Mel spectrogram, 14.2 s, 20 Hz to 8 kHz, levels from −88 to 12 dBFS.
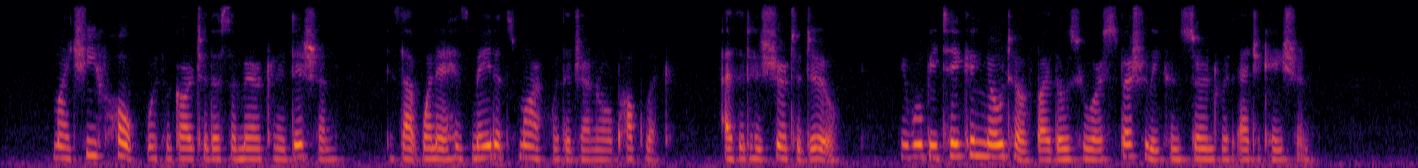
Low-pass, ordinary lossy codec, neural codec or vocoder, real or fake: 7.2 kHz; Opus, 24 kbps; none; real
